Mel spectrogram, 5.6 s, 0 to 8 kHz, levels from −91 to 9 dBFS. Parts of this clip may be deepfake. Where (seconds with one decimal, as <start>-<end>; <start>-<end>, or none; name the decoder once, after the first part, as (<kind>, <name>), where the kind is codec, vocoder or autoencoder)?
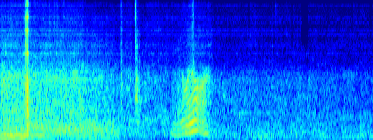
0.0-5.6 (codec, DAC)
